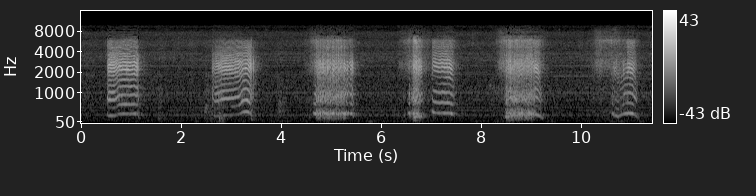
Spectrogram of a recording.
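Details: Repeated high-pitched whistling, wheezy snores on the in- and out-breath from a sleeping animal, about six sounds in eleven seconds; snoring.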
